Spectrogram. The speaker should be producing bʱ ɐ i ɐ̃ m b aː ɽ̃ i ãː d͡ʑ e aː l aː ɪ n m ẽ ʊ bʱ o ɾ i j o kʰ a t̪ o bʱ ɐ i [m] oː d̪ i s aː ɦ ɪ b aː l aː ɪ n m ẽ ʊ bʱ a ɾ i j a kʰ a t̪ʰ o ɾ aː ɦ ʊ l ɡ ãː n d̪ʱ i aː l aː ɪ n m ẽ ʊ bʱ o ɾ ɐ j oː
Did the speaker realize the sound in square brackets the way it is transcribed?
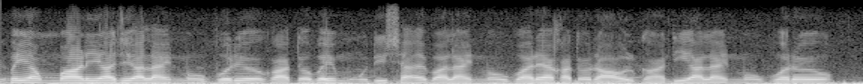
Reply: yes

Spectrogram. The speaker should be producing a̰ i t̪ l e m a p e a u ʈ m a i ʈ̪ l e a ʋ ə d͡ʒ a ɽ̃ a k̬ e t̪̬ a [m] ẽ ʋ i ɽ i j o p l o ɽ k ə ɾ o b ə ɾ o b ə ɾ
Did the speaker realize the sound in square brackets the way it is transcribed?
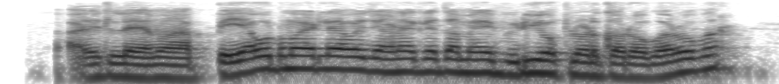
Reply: yes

